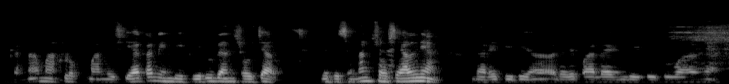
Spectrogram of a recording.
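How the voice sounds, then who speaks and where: A man at medium pitch speaks at a moderate pace in a plain, everyday voice with fairly even intonation. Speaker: audience member asking questions. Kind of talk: online talk show.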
